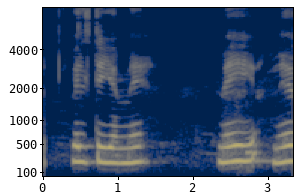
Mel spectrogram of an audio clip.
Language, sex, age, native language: Icelandic, male, 8, Icelandic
